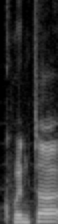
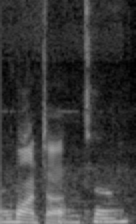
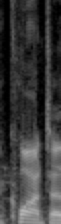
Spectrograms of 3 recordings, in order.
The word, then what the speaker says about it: quanta: is what's the word is it quinta energy quanta yeah quanta that's the word oh quanta energy not quinta yeah sorry I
